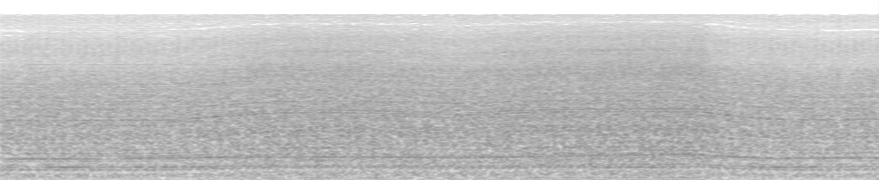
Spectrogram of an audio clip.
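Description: A hydraulic arm whines as it swings and rises in pitch.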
